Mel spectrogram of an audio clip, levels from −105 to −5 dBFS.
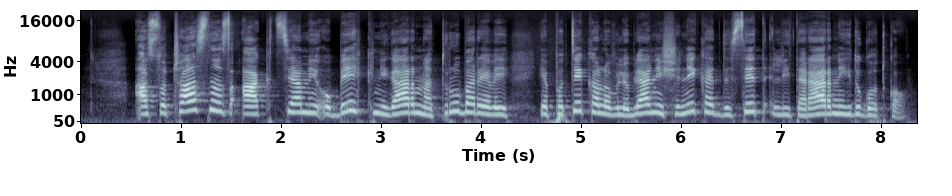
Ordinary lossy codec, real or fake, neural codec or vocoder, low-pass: none; fake; vocoder, 44.1 kHz, 128 mel bands, Pupu-Vocoder; none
